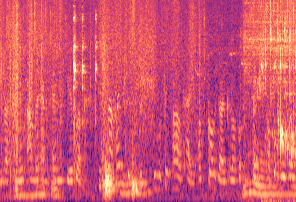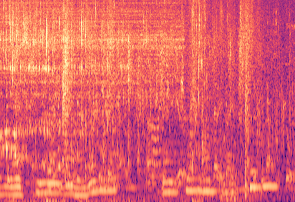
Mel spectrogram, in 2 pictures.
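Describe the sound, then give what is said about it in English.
A tap at a sink runs with a steady, hissing rush of water as a woman fills a glass with water, starting partway through and continuing under a voice. “She runs the tap and fills a glass with water.”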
